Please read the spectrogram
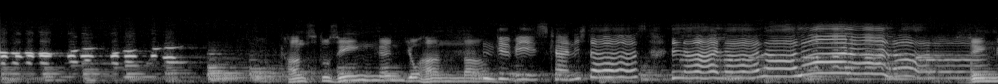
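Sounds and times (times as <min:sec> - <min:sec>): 
person whistling a bright lilting tune: 0:00.0 - 0:02.0
speech: 0:00.1 - 0:01.0, 0:02.9 - 0:09.9.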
